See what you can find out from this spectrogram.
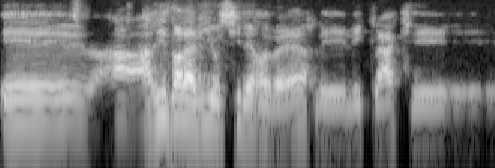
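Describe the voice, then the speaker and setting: Dark and mellow in tone, this voice carries a Jura accent and fairly even intonation. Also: man. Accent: Swiss French (Jura). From Switzerland, Jura region. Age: 50s. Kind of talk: interview. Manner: hesitant, many fillers and repetitions.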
